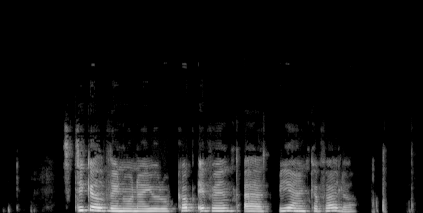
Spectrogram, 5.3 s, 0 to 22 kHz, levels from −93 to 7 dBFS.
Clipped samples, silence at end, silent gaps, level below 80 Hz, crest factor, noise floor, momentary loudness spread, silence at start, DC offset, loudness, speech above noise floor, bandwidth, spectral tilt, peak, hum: under 0.1%; 0.45 s; none; -74 dBFS; 16 dB; -64 dBFS; 10 LU; 0.8 s; under 0.1%; -17 LUFS; 47 dB; 9 kHz; -4 dB/octave; -2 dBFS; none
